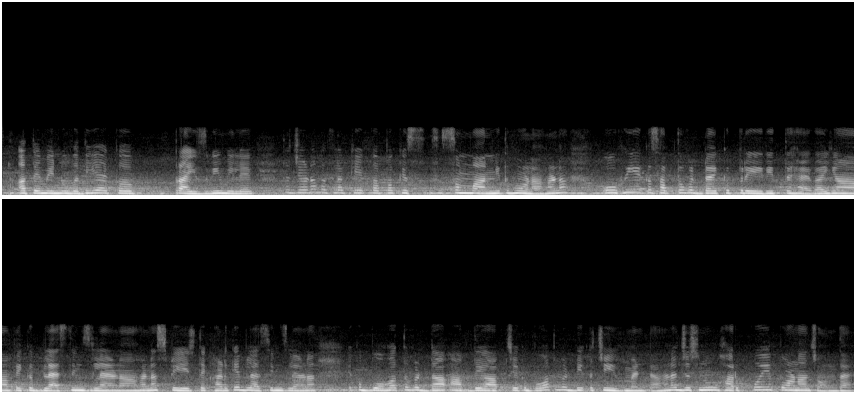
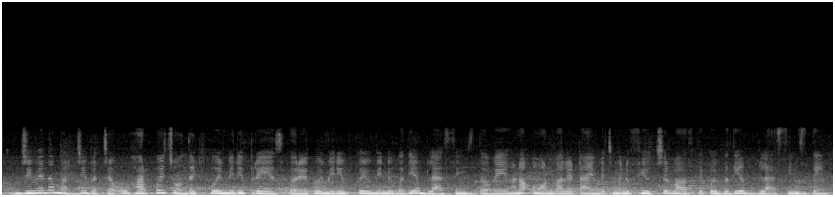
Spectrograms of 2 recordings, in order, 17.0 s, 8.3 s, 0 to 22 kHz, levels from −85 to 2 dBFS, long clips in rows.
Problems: constant background noise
